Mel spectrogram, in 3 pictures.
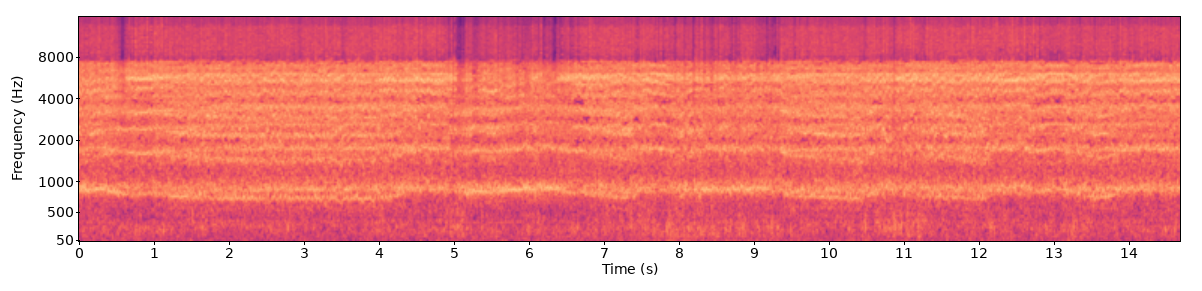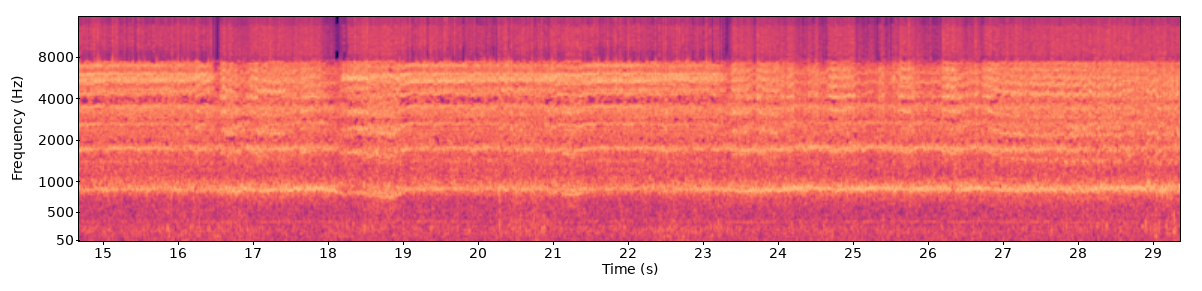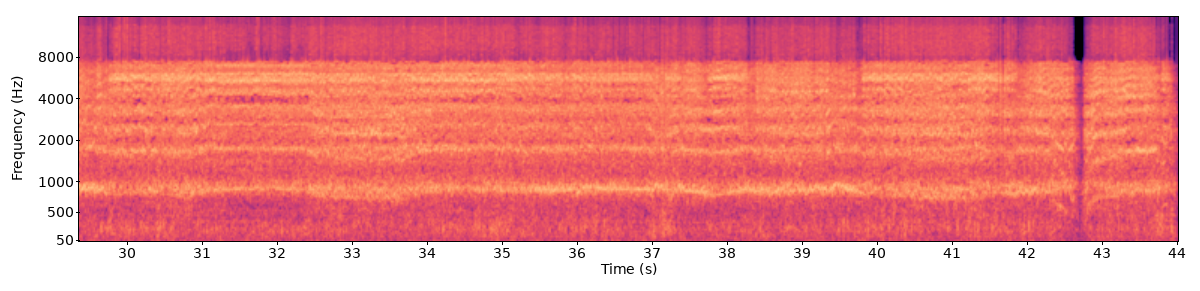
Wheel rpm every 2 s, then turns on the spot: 210, 210, 220, 220, 220, 220, 220, 230, 230, 220, 230, 230, 230, 220, 210, 220, 220, 230, 230, 220, 210, 150.
none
